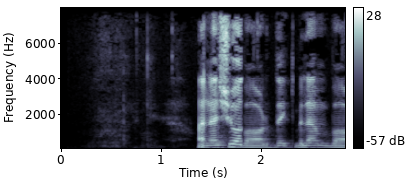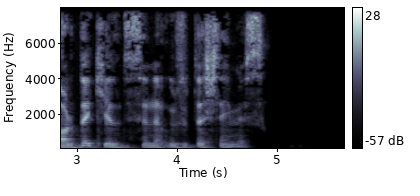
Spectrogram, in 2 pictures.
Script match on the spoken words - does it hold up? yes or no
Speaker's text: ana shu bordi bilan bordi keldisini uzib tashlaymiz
yes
